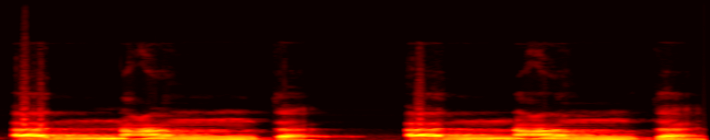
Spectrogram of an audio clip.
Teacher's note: Mimnya berharokat sukun dipantulkan juga. Seharusnya tidak dipantulkan menjadi an'amta.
